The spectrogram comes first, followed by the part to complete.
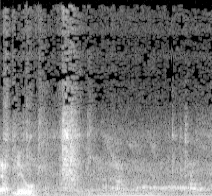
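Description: Faint bird calls in the background, with a brief sharp click a little under a second in.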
